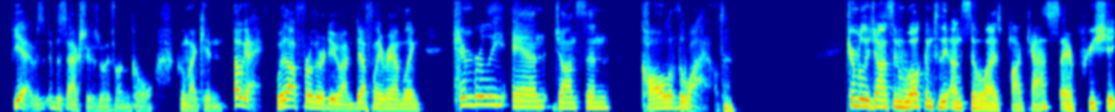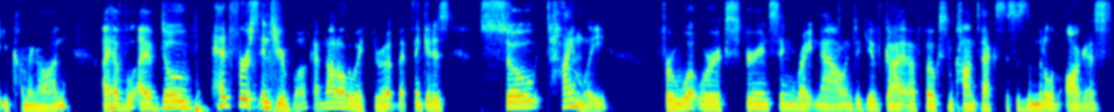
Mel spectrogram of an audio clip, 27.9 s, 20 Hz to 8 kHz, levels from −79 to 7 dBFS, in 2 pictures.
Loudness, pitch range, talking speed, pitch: -21 LUFS, 115-155 Hz, 180 wpm, 130 Hz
